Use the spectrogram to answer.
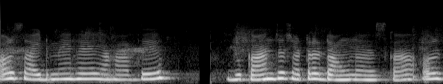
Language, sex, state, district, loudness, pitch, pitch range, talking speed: Hindi, female, Chhattisgarh, Raipur, -14 LUFS, 240 Hz, 220-255 Hz, 175 wpm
